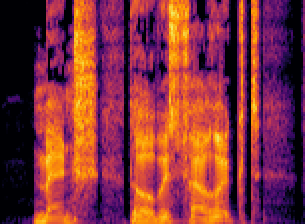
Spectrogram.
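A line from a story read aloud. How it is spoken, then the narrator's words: Hissing. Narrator (German): fauchte er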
